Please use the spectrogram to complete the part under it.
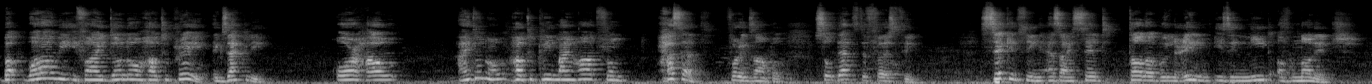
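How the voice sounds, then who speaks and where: Man, high pitch, earnest religious teacher, roomy echo; a lecture circle talk. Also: normal speed. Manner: earnest, exhortative, with frequent restarts. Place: lecture room.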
